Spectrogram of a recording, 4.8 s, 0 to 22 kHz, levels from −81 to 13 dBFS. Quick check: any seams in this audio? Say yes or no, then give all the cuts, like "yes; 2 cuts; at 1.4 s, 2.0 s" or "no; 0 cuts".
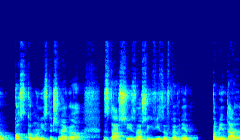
yes; 1 cut; at 2.1 s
